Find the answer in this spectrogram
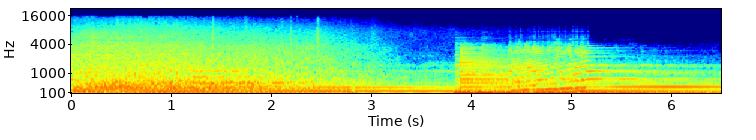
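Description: Dramatic film score: sustained low tones under a hissing swell that fades over about three seconds. Near four seconds a heavy low hit brings in a cluster of tones gliding upward, which settle into a held chord.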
